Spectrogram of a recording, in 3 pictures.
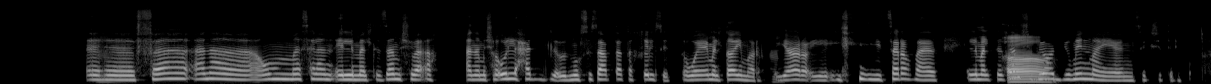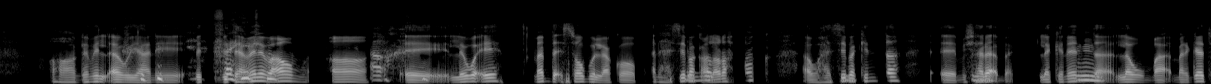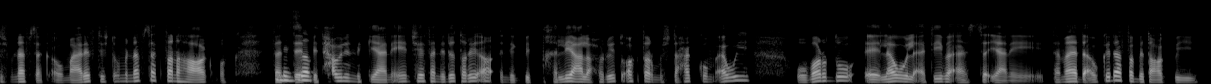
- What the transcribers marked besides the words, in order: in English: "timer"; chuckle; laugh; laughing while speaking: "فإيه آه"; unintelligible speech; tsk
- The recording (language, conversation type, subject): Arabic, podcast, إيه رأيك في تربية الولاد بين أساليب الجيل القديم والجيل الجديد؟
- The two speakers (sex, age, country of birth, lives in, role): female, 35-39, Egypt, Egypt, guest; male, 25-29, Egypt, Greece, host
